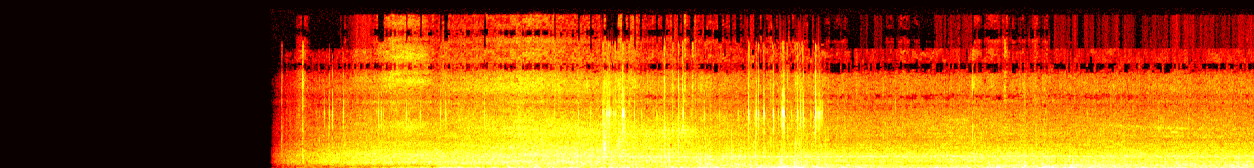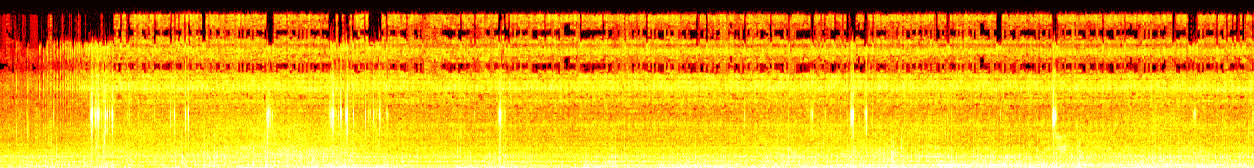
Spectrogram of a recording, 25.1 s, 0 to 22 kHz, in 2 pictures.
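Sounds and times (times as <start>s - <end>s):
road noise: 2.8s - 25.0s
wind buffeting microphone: 2.9s - 25.0s
faint ticks: 12.7s - 25.0s.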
